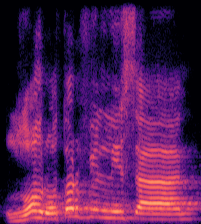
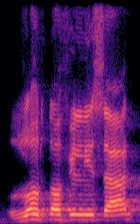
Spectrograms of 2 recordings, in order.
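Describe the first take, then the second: First: "Dhahru fil lisan" drawn out very slowly, each sound held; very slow demonstration. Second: "Dhahru fil lisan" said slowly, syllable by syllable; slow Arabic term. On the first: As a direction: teach "Dhahru fil lisan" at half speed. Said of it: "Nih ya". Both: Shown as a demonstration.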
